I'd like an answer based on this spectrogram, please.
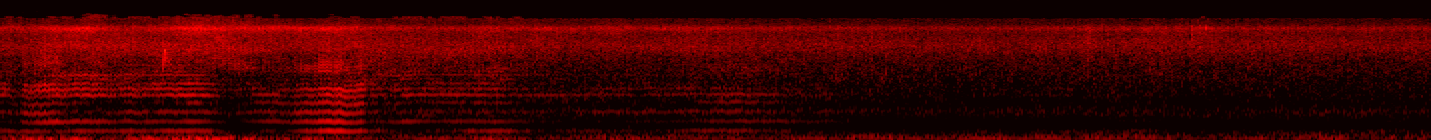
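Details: Massive swarm of thousands of bees clinging in a clump to a branch; a close, pitched whining drone with wavering harmonics dominates the first four seconds, then fades into a softer background hum and low rumble.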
